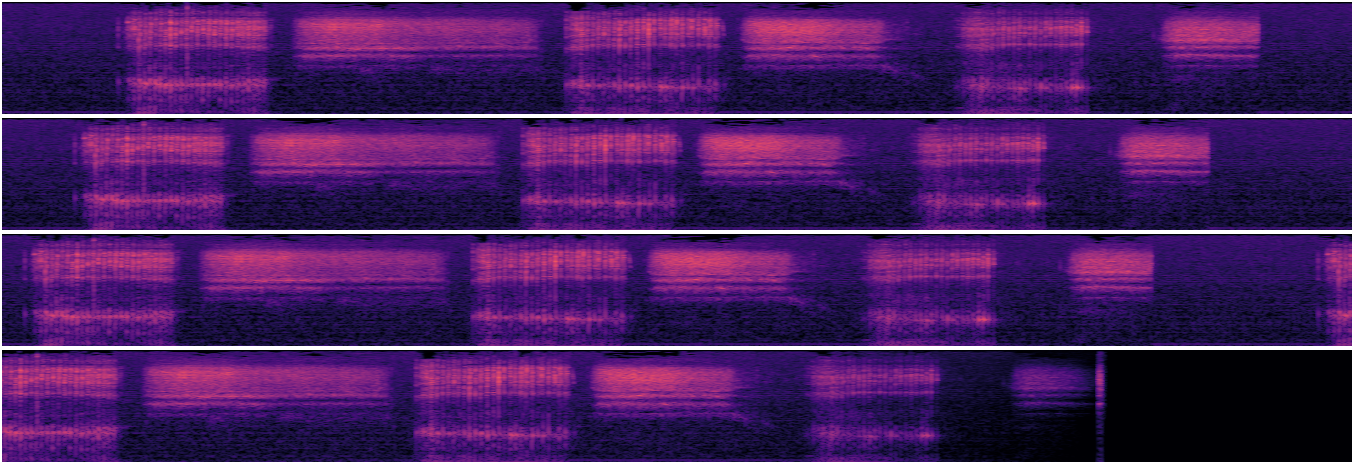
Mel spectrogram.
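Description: Snoring: a rasping intake and a whistling outward breath, repeating about every two seconds. It stops shortly before the end.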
